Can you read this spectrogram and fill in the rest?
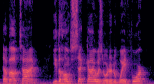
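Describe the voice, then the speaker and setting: A dry, offhand coroner. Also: male voice, fairly high pitch, brisk, bright, forceful tone, slight background noise. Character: weary, dry-humored male coroner.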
